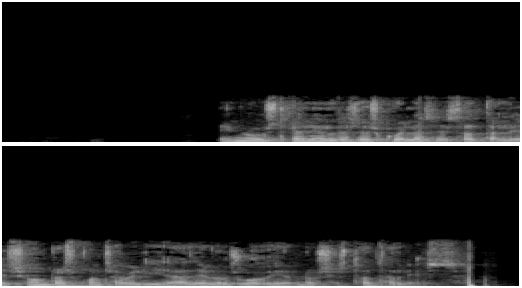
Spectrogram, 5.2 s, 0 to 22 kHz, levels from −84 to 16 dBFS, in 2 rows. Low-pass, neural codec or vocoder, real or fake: 7.2 kHz; none; real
